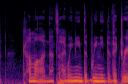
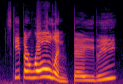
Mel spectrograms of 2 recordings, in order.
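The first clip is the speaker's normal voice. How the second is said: loud, high hype shout; excited cheer; 8 semitones higher, 10 dB louder, slower than usual. Acted. Gamer cheering a win streak, excited cheer. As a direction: belt it out to hype up the team.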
